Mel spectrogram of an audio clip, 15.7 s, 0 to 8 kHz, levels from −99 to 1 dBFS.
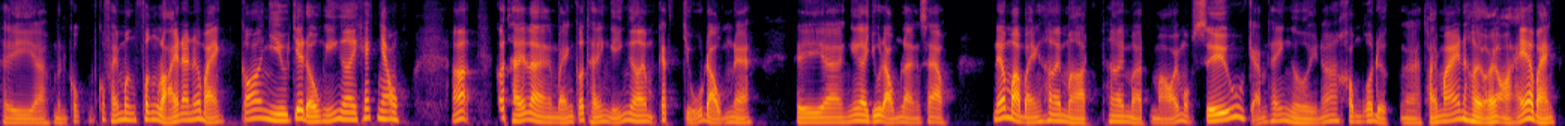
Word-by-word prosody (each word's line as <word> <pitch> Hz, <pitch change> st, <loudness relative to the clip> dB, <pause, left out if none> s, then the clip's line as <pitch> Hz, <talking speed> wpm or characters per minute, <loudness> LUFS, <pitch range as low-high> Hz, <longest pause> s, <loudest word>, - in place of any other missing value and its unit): thì, 95 Hz, -3 st, -3 dB
à, 90 Hz, -1 st, -5 dB
mình 100 Hz, -2 st, -8 dB
có 125 Hz, -, -10 dB, 0.2 s
có 175 Hz, -, -10 dB
phải 135 Hz, -4 st, -3 dB
mân 165 Hz, -1 st, -1 dB
phân 170 Hz, -1 st, -1 dB
loại -, -, +5 dB
ra 160 Hz, -, +2 dB
nữa 185 Hz, +3 st, 0 dB
bạn, 105 Hz, -, +1 dB, 0.2 s
có 190 Hz, +4 st, 0 dB
nhiều 150 Hz, -7 st, +2 dB
chế 200 Hz, +7 st, +5 dB
độ 120 Hz, -10 st, +4 dB
nghỉ 135 Hz, +5 st, -3 dB
ngơi 170 Hz, -3 st, +2 dB
khác 210 Hz, +5 st, -3 dB
nhau. 180 Hz, -3 st, 0 dB, 0.4 s
Đó, -, -, +2 dB, 0.3 s
có 210 Hz, -, 0 dB
thể 140 Hz, +1 st, +4 dB
là 130 Hz, -9 st, +2 dB
bạn 110 Hz, +2 st, -3 dB
có 160 Hz, -, 0 dB
thể 115 Hz, -4 st, -2 dB
nghỉ 110 Hz, -4 st, -4 dB
ngơi 135 Hz, -4 st, +1 dB
một 120 Hz, -, -6 dB
cách -, -, -2 dB
chủ -, -, -4 dB
động 100 Hz, +5 st, 0 dB
nè, 100 Hz, -2 st, -1 dB, 0.5 s
thì, 110 Hz, 0 st, +1 dB
à, 110 Hz, 0 st, 0 dB
nghỉ 120 Hz, +6 st, -4 dB
ngơi 140 Hz, -2 st, +3 dB
chủ 130 Hz, +2 st, +1 dB
động 100 Hz, -4 st, +2 dB
là 110 Hz, -, -1 dB
làm 95 Hz, -, -7 dB
sao? 105 Hz, -2 st, -3 dB, 0.4 s
Nếu 190 Hz, +4 st, +5 dB
mà 215 Hz, -, +6 dB
bạn 110 Hz, 0 st, -1 dB
hơi 140 Hz, +2 st, -1 dB
mệt, 100 Hz, -6 st, -1 dB
hơi 130 Hz, -2 st, -2 dB
mệt 100 Hz, -6 st, -4 dB
mỏi 90 Hz, +3 st, -3 dB
một 130 Hz, -6 st, -6 dB
xíu, 170 Hz, -, +4 dB
cảm 110 Hz, -, -6 dB
thấy 140 Hz, +3 st, -4 dB
người 95 Hz, -10 st, -2 dB
nó 130 Hz, +9 st, -5 dB
không 120 Hz, -1 st, -5 dB
có 140 Hz, -, +1 dB
được, 100 Hz, -8 st, -3 dB
à, 95 Hz, -1 st, -6 dB
thoải 100 Hz, +3 st, -1 dB
mái, 140 Hz, +8 st, +2 dB
nó 175 Hz, -, +2 dB
hơi 120 Hz, -5 st, +5 dB
uể 100 Hz, -, +4 dB
oải 100 Hz, -1 st, +2 dB
á -, -, +8 dB
bạn, 100 Hz, +1 st, +3 dB
125 Hz, 265 wpm, -23 LUFS, 105-155 Hz, 0.5 s, á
